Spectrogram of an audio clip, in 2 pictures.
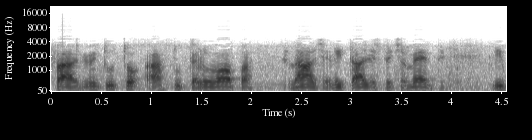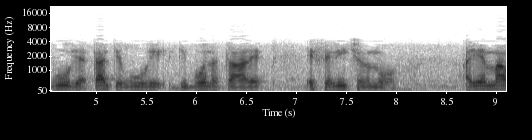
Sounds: Speech

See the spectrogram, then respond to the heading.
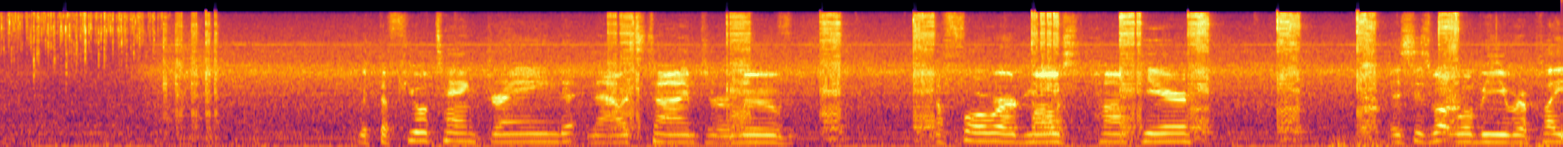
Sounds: inside a large room or hall, Speech

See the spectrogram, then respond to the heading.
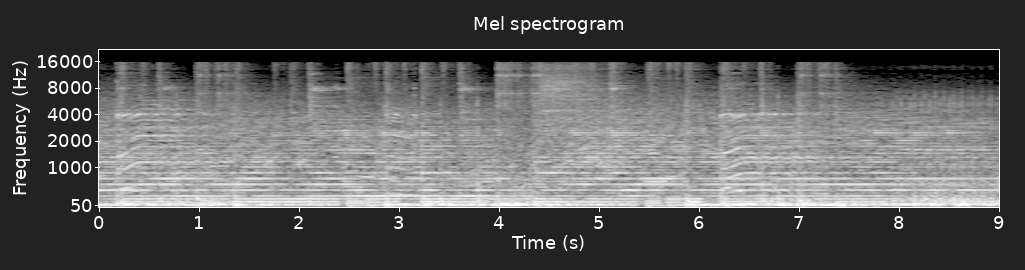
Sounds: Music

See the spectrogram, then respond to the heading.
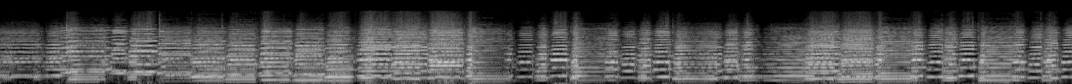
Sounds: Music, Accordion, playing accordion

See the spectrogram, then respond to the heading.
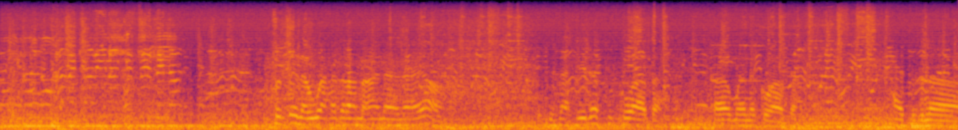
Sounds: Music, Speech

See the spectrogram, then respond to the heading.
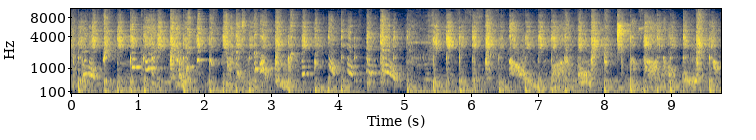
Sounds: Scratching (performance technique), Music, Electronic music, Speech

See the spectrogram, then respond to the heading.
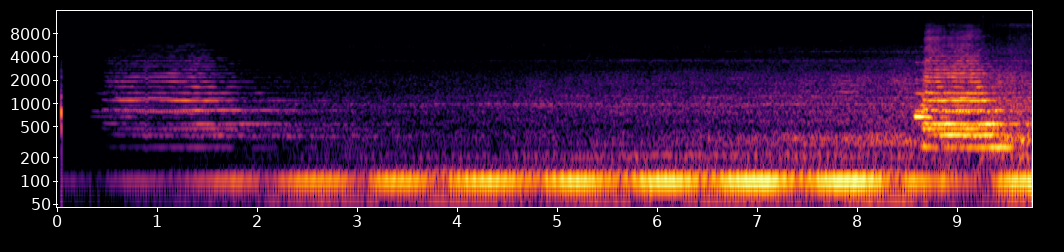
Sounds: outside, rural or natural, train wagon, Vehicle, Rail transport, Train, Train horn

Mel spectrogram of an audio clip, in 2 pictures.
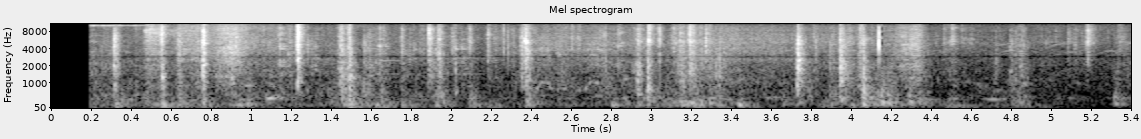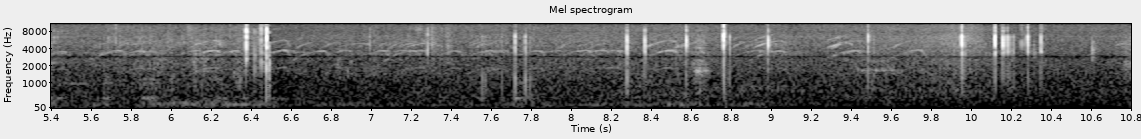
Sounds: Bird, outside, rural or natural

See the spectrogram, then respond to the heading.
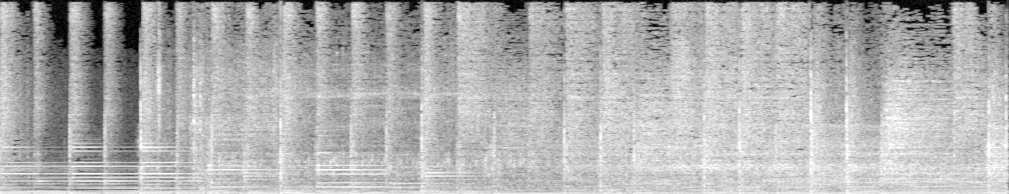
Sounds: Music

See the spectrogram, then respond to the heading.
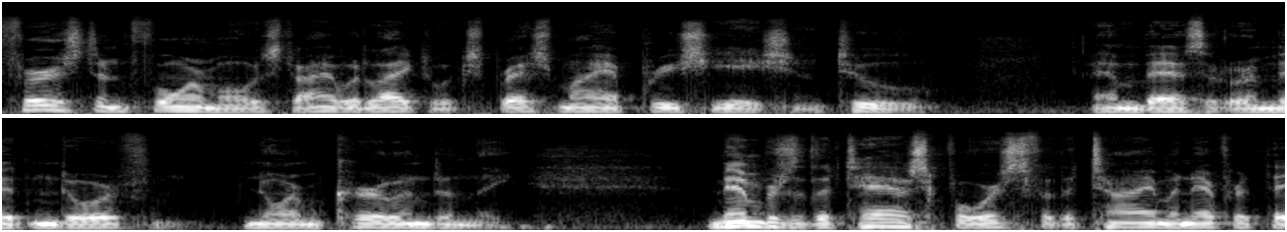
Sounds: Speech, monologue, man speaking

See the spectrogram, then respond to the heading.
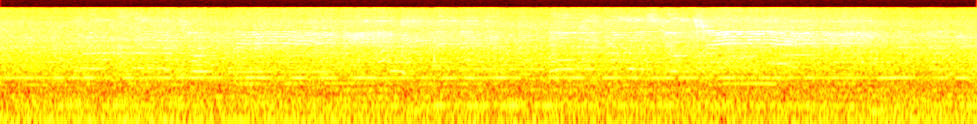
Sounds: Music

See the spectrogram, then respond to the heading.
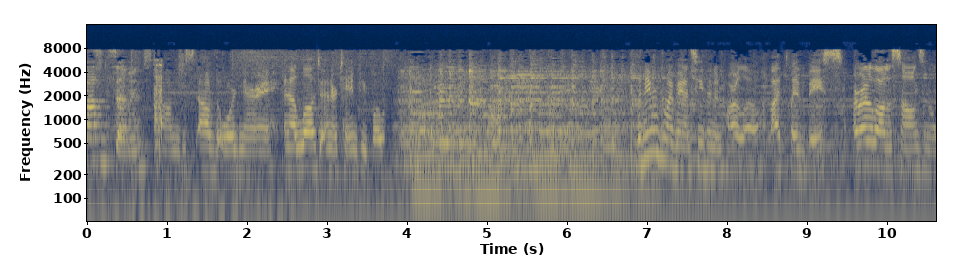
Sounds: Speech, Music

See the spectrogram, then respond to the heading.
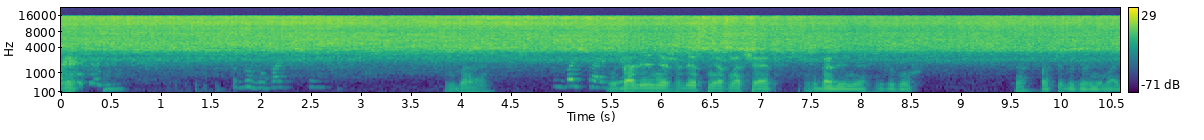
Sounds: snake rattling

